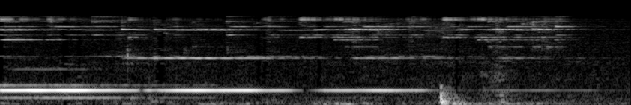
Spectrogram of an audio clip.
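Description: Chime-like bell tones ringing on and slowly fading, with several high and low tones sounding together, dying away just before the end. A soft knock sounds about three seconds in.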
